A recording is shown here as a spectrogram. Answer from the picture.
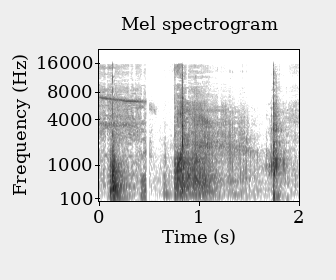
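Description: A Lego set and its cardboard box being handled on a tabletop: a sharp knock just after the start, a hissing rush about a second in, and a short click near the end.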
